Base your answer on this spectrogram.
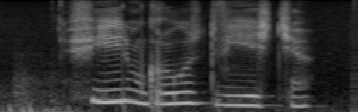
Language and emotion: Russian, sad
